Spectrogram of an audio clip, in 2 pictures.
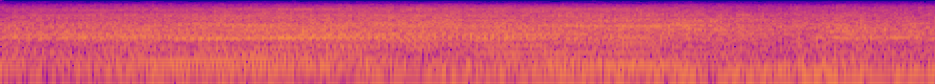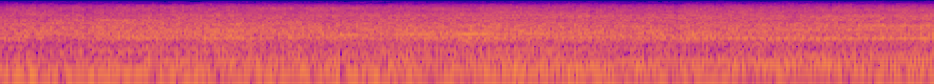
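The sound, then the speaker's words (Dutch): A car driving slowly along a street: the engine hums steadily at low speed, a continuous muffled drone with road rumble throughout, with no change in pace. “Rij maar zachtjes”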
